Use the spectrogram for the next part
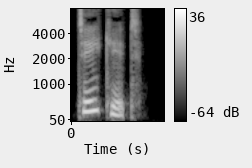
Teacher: take it is spoken smoothly without a break between take and it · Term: Linking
